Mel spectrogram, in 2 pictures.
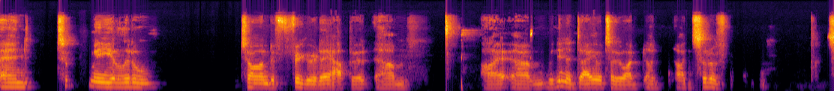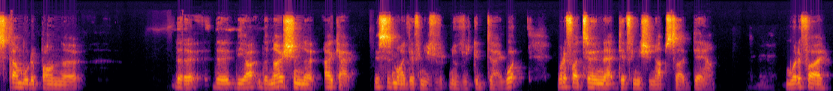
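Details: Stuttering in an adult male who has stuttered since about age eight and was a covert stutterer for decades; he reports it is now hardly ever noticeable after years of volunteering to speak and practising public speaking.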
